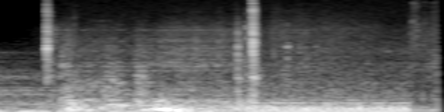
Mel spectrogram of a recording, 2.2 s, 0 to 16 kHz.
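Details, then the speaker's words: BMW E46 coupe, next-day start after fuel pump and shock replacement for earlier no-start: short crank, catches almost at once and settles into even idle; clean, trouble-free start. "still starts. Not a problem. This is good."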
